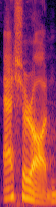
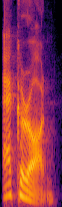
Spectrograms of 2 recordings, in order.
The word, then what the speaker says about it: Acheron: we first see her she pronounces her name as asheron but in the 2.0 storyline everyone even herself says acaron so I'm going to be following that second pronunciation instead we first meet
